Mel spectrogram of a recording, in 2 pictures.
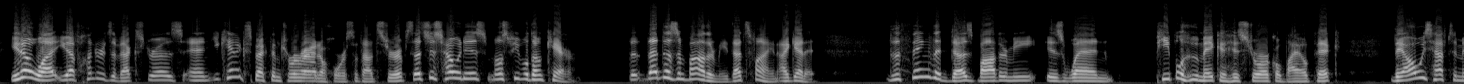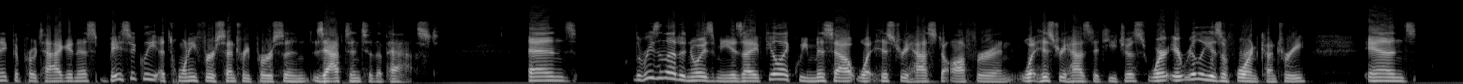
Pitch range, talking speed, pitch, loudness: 140-200 Hz, 205 wpm, 160 Hz, -25 LUFS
